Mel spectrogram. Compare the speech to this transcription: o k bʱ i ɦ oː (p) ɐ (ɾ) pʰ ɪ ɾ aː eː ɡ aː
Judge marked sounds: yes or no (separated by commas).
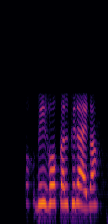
no, no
